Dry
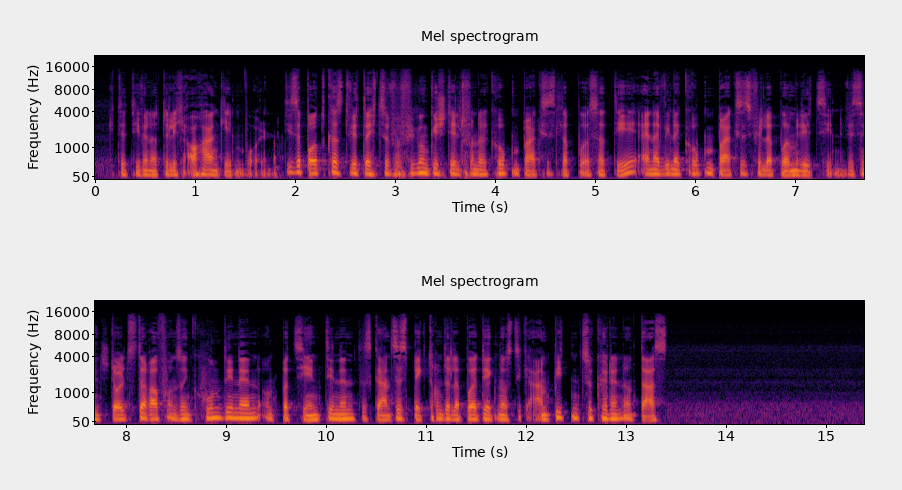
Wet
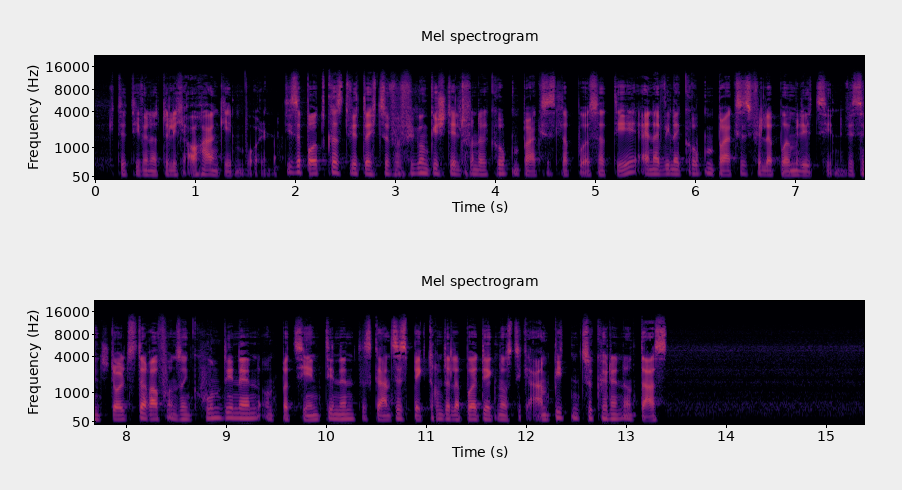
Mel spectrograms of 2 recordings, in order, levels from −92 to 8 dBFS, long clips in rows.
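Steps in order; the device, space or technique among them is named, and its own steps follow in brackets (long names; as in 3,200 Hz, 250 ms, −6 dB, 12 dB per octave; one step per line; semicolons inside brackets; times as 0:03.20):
piezo pickup straight into a mixer (low-pass filter 6,800 Hz 12 dB per octave; first difference)
level +3.5 dB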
